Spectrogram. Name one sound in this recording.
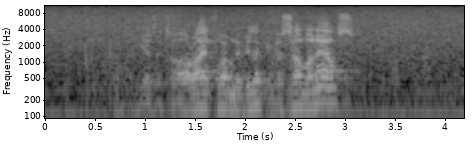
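A man speaks calmly and clearly, heard close by.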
